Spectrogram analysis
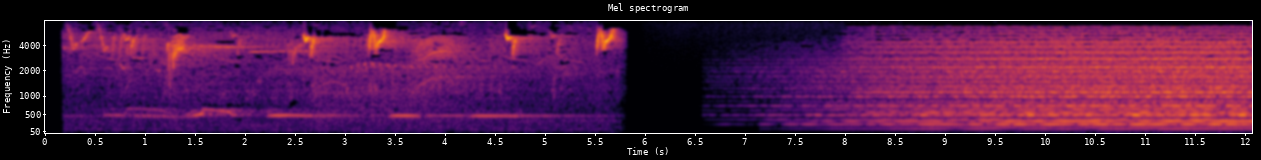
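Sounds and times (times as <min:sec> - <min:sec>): birds chirping: 0:00.2 - 0:05.8.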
